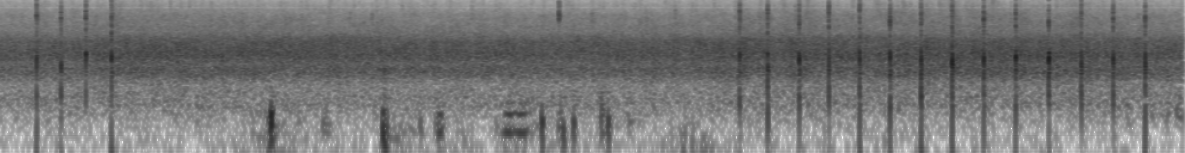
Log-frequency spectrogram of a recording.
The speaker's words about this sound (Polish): Piękne brawa dla Pana Jezusa, który jest naszym najlepszym ochroniarzem i na Golgocie stoczył bitwę o nas. Mężczyzna ma być wielki, ale już tych braw wystarczy.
